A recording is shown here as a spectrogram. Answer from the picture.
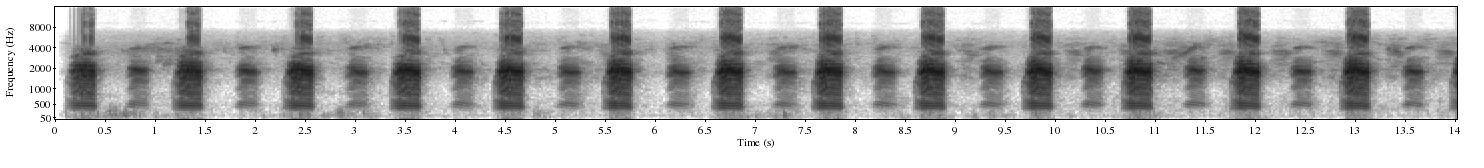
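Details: Indian bullfrog (Hoplobatrachus tigerinus) calling in the rainy season in Bangladesh; loud, harsh, rasping croaks repeated steadily about once a second, long and short calls alternating in a regular rhythm, no other sounds.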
